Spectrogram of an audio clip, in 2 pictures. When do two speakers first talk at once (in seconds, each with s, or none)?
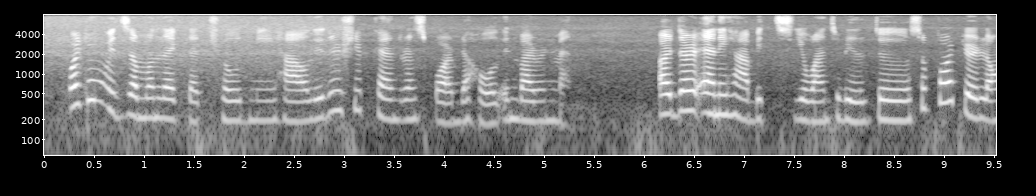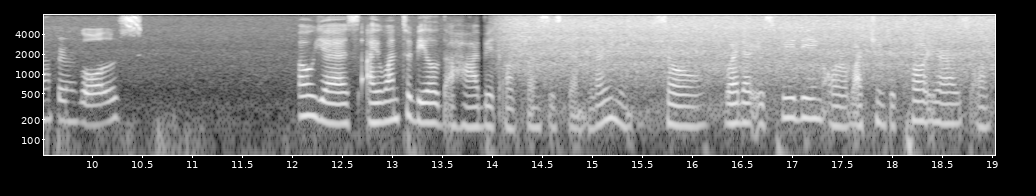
none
